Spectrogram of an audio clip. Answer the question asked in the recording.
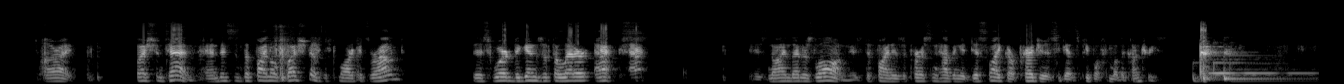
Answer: It is xenophobe.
